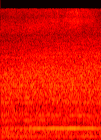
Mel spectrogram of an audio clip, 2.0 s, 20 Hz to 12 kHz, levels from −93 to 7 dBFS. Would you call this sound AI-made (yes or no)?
no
